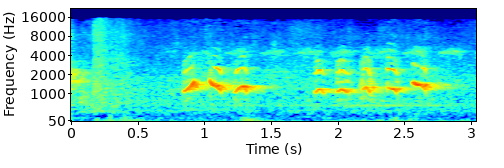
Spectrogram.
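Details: Female common hill myna kept as a pet, producing two quick groups of warbling voiced syllables, each group of three or four notes, about a second apart, over low background rumble.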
